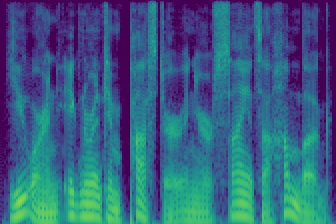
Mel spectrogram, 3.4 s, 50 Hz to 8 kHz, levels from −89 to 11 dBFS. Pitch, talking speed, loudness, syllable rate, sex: 95 Hz, 180 wpm, -17 LUFS, 5.3 syllables/s, male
